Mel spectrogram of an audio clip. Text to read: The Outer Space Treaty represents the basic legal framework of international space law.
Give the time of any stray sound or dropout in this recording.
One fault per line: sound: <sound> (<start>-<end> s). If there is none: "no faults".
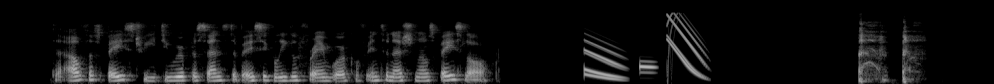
sound: chirp (5.8-7.1 s)
sound: cough (8.6-9.3 s)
